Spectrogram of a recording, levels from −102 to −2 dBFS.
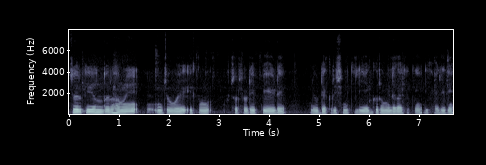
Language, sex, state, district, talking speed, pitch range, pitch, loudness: Hindi, male, Bihar, Muzaffarpur, 195 wpm, 130-140 Hz, 130 Hz, -36 LUFS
